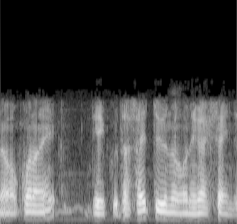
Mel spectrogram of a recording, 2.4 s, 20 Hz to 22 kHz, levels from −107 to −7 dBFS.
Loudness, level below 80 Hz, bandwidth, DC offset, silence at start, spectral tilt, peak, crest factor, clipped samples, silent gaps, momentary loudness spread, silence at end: -21 LUFS; -70 dBFS; 4 kHz; under 0.1%; 0 s; -4 dB/octave; -6 dBFS; 16 dB; under 0.1%; none; 7 LU; 0 s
